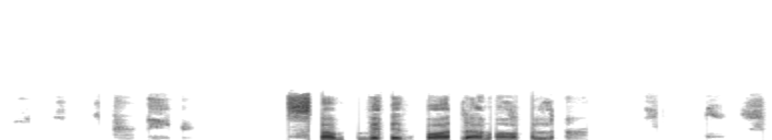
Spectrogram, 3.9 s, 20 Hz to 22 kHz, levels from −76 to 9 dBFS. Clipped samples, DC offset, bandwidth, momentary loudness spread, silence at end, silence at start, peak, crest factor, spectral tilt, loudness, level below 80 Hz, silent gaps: under 0.1%; under 0.1%; 7.8 kHz; 21 LU; 0.05 s; 0.6 s; -2 dBFS; 20 dB; -1.5 dB/octave; -18 LUFS; -62 dBFS; 0.69-0.74 s, 0.87-0.91 s, 0.99-1.44 s, 2.97-3.20 s, 3.35-3.53 s, 3.64-3.71 s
